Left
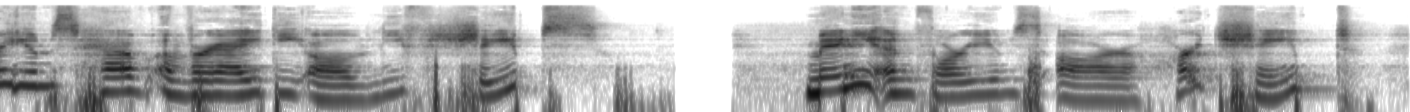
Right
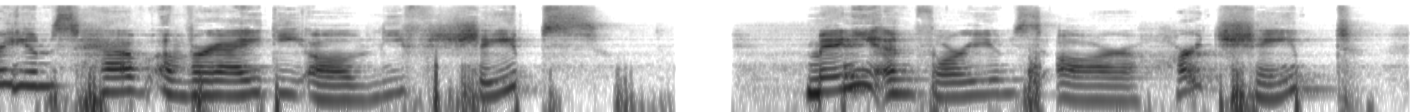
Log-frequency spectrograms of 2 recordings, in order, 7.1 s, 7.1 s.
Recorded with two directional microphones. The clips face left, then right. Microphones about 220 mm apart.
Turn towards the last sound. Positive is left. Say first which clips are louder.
# left 2 dB
turn(degrees=40)  # may be behind; listen again after turning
